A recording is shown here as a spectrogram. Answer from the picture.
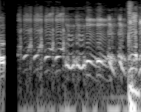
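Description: Laughter: a quick string of high, repeating 'ha-ha' pulses that starts right after a brief total silence. A music beat comes in right at the end.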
